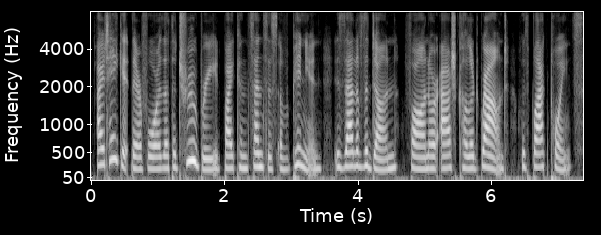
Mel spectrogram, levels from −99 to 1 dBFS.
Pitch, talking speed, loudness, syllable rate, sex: 230 Hz, 205 wpm, -18 LUFS, 5.0 syllables/s, female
